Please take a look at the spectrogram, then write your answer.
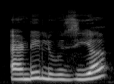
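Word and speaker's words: Andalusia: Pronunciation इसकी क्या है एंडालूसिया।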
